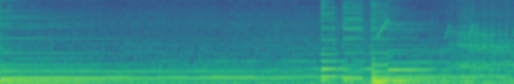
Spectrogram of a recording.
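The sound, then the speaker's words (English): Sheep bleating as two riders on horseback herd a flock across a grassy hillside by a river, with dogs running among them; a few short bleats stand out past the midpoint over a steady sustained background. “The two of them on horseback are herding sheep across a grassy hillside.”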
